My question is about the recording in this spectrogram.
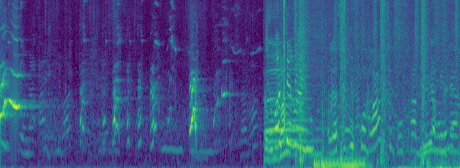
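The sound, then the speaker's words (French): Dogs bark and yip in short, sharp bursts, sparse at first, then a louder, busier stretch where the calls mix with voices and a low rumble. “Ils sont vifs, ces chiens, dis donc, hein.”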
